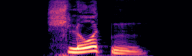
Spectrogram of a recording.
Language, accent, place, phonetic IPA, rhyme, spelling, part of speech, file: German, Germany, Berlin, [ˈʃloːtn̩], -oːtn̩, Schloten, noun, De-Schloten.ogg
- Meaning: dative plural of Schlot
